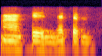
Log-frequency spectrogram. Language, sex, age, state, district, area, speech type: Tamil, male, 18-30, Tamil Nadu, Erode, rural, conversation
